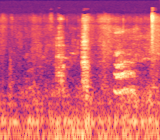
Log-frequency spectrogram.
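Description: Near silence, with a few faint clicks and a short, faint pitched call near the end.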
